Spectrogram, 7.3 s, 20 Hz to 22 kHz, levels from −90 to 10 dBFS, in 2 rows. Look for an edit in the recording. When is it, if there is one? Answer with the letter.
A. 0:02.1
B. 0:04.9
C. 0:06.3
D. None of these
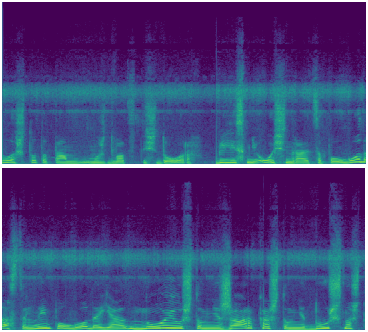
A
